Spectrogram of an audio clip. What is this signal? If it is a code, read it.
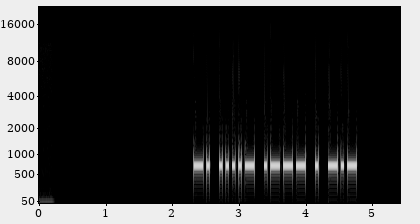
Morse code, heard as a keyed tone, about 25 wpm, 700 Hz. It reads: N4JEK
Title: USA Call Signs - 5 Characters - Repeated 2x - 25wpm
